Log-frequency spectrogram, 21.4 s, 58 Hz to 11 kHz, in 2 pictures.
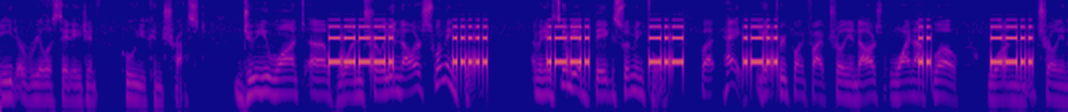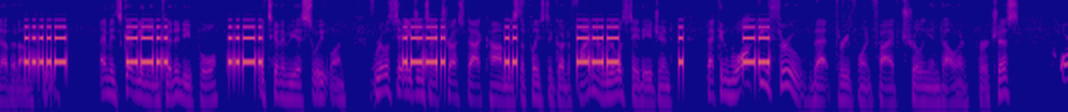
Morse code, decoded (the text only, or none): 95PKL IZ4ZF PIOEM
